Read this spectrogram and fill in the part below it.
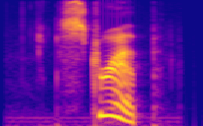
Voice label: "strip", spelling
